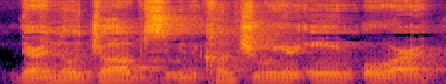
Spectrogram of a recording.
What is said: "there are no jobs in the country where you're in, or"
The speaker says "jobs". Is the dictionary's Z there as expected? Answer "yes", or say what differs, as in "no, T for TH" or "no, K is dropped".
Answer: yes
